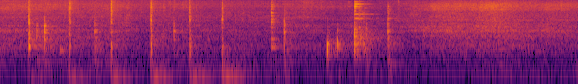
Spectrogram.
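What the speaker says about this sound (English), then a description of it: "can you come over and stir this for me" Food being stirred in a pan, a quick irregular series of light utensil scrapes and clinks over a faint sizzle, close by, thinning out toward the end.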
